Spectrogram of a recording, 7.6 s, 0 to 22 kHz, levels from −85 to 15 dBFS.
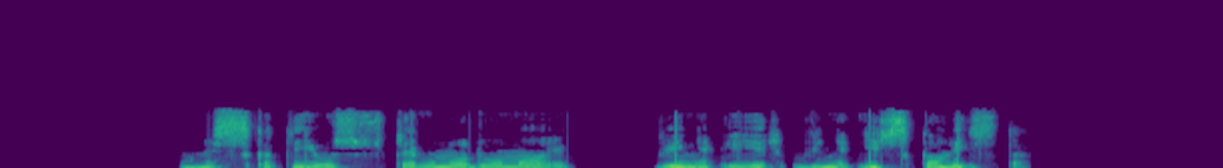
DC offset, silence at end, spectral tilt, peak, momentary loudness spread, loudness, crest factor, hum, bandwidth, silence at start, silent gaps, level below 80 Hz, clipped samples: under 0.1%; 1.25 s; -4.5 dB/octave; -2 dBFS; 14 LU; -19 LUFS; 18 dB; none; 8 kHz; 1.15 s; 2.42-2.47 s, 3.67-4.08 s, 6.24-6.29 s; -54 dBFS; under 0.1%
